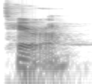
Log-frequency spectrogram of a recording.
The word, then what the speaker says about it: Terra: It's almost like Terra, as in like Earth and stuff. So if I pronounce it correctly, then I think it would be Terra.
